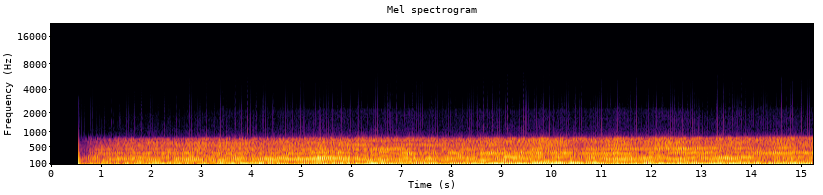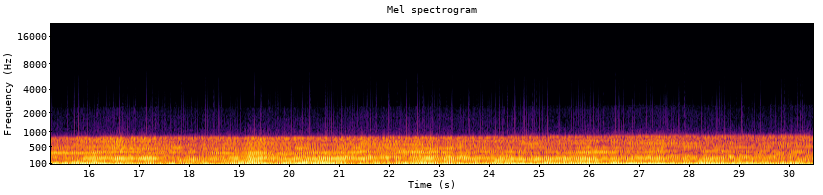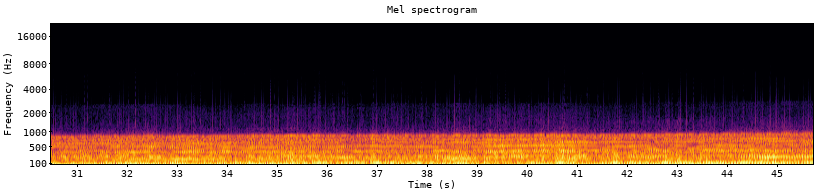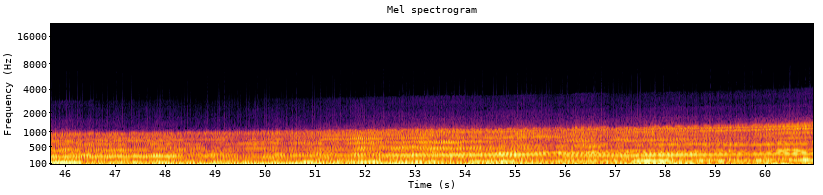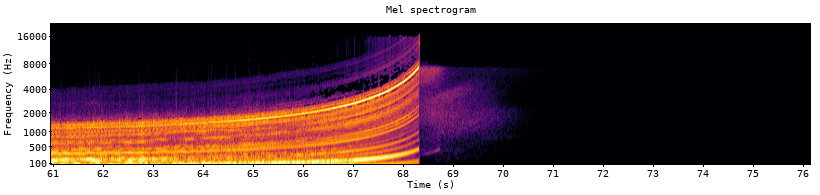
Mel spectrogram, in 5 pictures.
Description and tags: warpdrive-long
The result of a preset made a long time ago in Logic Pro's Sculpture PM Synth. This pack contains a few varied samples of the preset.
build, cruiser, drive, gun, hyper, laser, long, pitch, sci-fi, ship, space, spaceship, star, synth, warp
